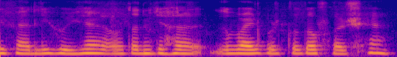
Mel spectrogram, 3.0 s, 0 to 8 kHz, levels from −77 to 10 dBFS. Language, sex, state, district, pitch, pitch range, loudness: Hindi, female, Punjab, Fazilka, 200 Hz, 195-205 Hz, -16 LUFS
